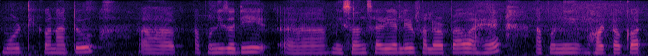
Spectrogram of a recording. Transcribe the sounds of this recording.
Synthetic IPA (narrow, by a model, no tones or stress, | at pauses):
mʊɹtʰi̥kɔnatʊ | apunizodi | misɔnsaɹialiɹpʰalɔɹpɹaʊaɦɛapunibʱɔɹtɔkɔt̚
